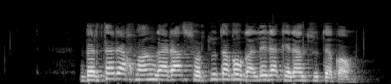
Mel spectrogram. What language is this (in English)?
Basque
